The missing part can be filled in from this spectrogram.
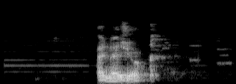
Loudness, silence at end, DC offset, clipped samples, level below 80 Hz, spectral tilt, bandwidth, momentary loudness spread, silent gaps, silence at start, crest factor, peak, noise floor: -16 LUFS; 0.8 s; under 0.1%; under 0.1%; -56 dBFS; -7 dB/octave; 7.6 kHz; 15 LU; none; 1 s; 20 dB; 0 dBFS; -53 dBFS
